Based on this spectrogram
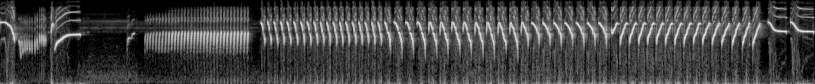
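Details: Champion-style canary singing a long roll for training songbirds: a few sweeping whistles and a buzzy burst open into a sustained rapid rolling trill of high chattering notes.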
